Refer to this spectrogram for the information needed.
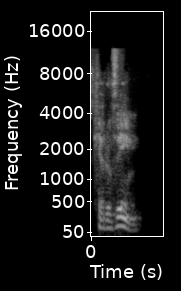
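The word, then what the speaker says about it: keruvim (כרובים): These Lamassu are one and the same as the Hebrew cherubim, correctly pronounced as keruvim.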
